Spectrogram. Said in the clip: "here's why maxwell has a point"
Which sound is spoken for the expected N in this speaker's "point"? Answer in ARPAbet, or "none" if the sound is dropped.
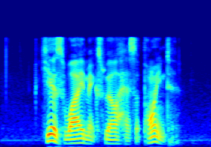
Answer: N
